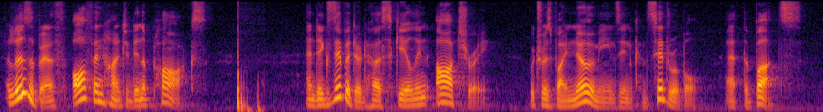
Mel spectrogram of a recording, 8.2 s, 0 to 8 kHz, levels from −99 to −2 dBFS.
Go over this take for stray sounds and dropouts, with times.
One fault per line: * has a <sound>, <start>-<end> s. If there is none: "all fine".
* has a thud, 2.4-2.7 s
